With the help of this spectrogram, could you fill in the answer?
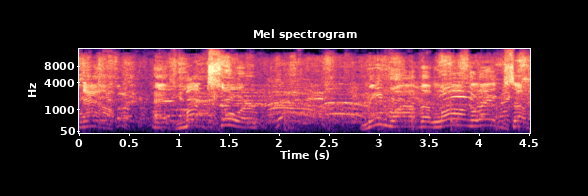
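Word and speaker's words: Mansoor: one and look at manour for the choke I believe the proper pronunciation Tony is Monsour Monsour manour I apologize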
